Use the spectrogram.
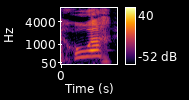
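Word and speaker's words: רוח: origem da palavra espírito a primeira lá em cima que é Hebraica se pronuncia ruar e a de baixo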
